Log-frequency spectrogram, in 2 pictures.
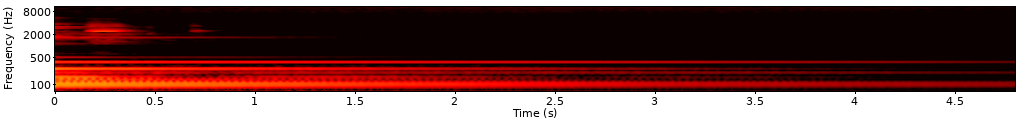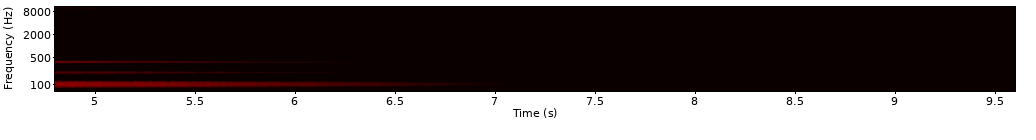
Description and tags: G#maj BassChord 100bpm
G# Major Bass Chord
